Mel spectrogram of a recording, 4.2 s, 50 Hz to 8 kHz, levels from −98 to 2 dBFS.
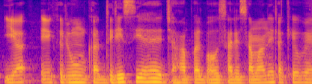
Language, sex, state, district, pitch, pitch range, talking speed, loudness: Hindi, male, Jharkhand, Ranchi, 115 Hz, 110-125 Hz, 200 wpm, -15 LUFS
